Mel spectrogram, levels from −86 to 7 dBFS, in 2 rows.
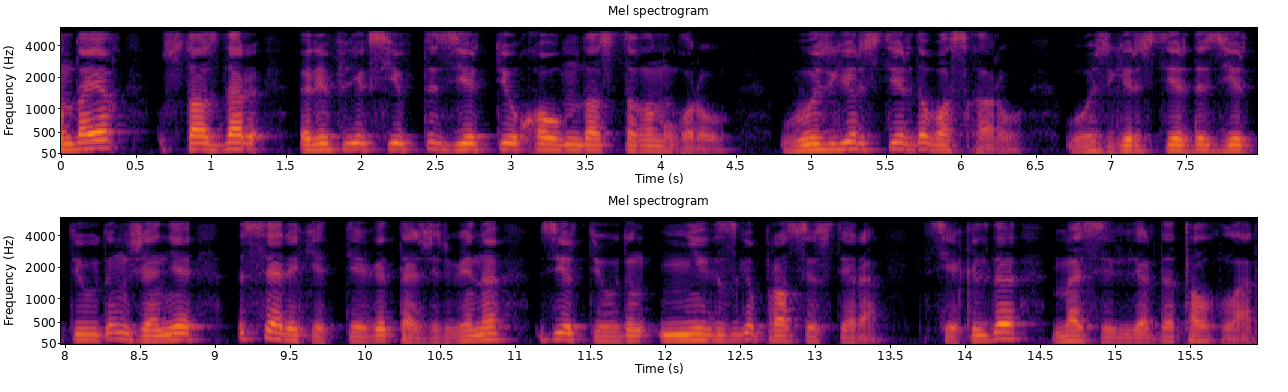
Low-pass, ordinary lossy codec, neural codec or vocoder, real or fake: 5.4 kHz; MP3, 48 kbps; none; real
